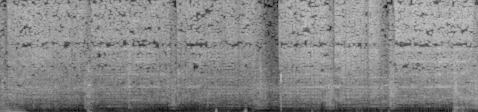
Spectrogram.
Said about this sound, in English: It's an old dot matrix sort of thing. I've got to wait for it to print the scores out.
